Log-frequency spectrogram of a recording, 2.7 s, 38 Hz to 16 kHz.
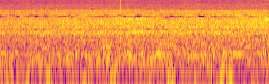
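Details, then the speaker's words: Sharp 100V tower air purifier in accelerated filtering mode, running the fan at maximum for about 15 minutes: a strong, steady rush of air with no ticks, rattles or wavering. It runs healthy at full power. "Nó sẽ chạy ở mức quạt tối đa. Các bạn nghe tiếng quạt này, nó chạy rất mạnh luôn nhá, chạy hết công suất đấy."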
